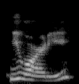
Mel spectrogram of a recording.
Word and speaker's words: Uriarte: Uriarte, Uriarte.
